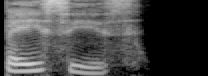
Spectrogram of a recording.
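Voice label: "bases", US English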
